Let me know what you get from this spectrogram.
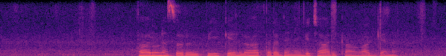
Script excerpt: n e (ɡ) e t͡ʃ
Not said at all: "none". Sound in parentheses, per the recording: ɡ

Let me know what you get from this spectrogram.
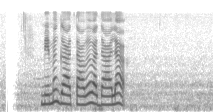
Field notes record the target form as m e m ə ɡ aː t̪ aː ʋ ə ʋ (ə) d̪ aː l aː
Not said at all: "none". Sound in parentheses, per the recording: a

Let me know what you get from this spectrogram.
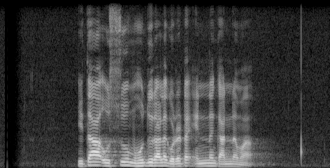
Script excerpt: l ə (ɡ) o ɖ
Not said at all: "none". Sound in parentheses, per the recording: ɡ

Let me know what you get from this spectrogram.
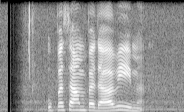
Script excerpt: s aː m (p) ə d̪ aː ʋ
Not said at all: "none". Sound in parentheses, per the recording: p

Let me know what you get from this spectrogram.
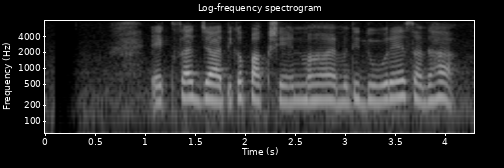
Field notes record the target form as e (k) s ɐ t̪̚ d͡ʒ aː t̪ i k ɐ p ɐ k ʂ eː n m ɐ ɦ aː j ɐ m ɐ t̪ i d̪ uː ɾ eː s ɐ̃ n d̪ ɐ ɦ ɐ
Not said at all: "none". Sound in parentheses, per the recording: k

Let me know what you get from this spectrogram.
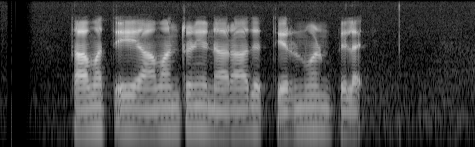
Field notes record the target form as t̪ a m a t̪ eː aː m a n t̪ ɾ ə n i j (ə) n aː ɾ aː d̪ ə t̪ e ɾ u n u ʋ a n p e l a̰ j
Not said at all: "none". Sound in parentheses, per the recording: ə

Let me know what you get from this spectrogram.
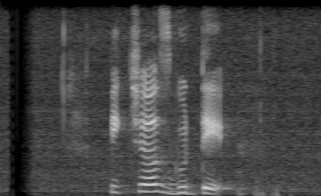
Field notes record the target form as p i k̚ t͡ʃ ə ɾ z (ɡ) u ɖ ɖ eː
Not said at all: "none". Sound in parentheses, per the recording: ɡ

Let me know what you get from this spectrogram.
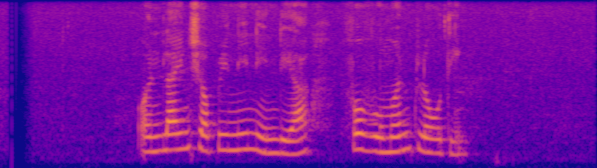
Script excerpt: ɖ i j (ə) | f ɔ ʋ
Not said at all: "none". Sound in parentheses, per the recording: a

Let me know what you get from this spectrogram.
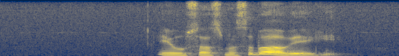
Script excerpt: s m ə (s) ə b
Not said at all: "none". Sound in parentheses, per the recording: s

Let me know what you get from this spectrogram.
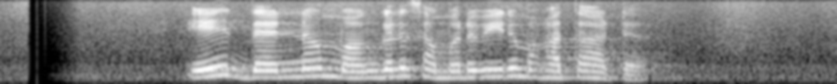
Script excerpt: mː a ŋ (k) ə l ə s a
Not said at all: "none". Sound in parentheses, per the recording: ɡ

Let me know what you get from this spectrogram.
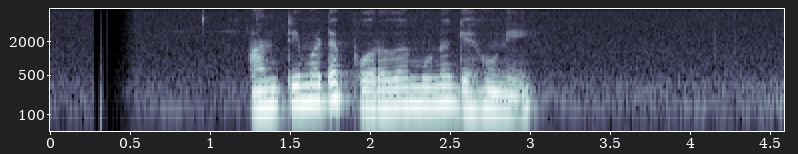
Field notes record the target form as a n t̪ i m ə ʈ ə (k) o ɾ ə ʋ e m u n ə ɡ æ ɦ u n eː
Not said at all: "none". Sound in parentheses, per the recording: p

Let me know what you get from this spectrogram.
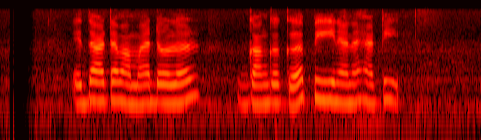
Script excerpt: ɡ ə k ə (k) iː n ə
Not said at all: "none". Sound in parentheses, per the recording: p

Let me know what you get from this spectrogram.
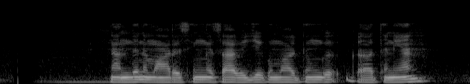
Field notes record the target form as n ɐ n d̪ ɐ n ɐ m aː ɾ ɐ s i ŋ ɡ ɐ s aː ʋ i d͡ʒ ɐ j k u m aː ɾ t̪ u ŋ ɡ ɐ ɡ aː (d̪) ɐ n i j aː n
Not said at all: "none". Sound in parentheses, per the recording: t̪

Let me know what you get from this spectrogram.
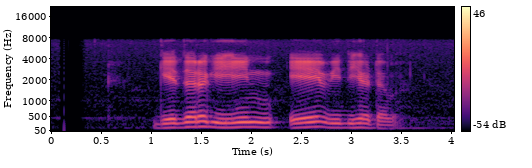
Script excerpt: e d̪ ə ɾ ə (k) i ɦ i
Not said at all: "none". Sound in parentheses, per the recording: ɡ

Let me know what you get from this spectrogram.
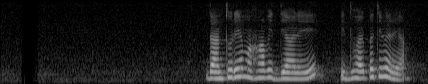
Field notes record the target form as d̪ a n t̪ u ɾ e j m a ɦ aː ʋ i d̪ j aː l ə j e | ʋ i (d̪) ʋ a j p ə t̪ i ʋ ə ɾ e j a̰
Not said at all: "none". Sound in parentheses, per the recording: d̪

